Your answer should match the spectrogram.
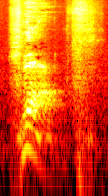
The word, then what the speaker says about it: Schwartz: It's Tom Schwartz. Schwartz. You got to spit a little bit on the side of your mouth.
